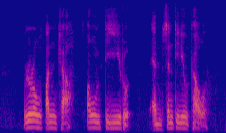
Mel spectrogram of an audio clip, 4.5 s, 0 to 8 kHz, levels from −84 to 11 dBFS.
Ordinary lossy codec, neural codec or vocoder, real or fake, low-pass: none; codec, 16 kHz, 1 kbps, FunCodec, trained on LibriTTS, 50 frames a second; fake; 7.2 kHz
